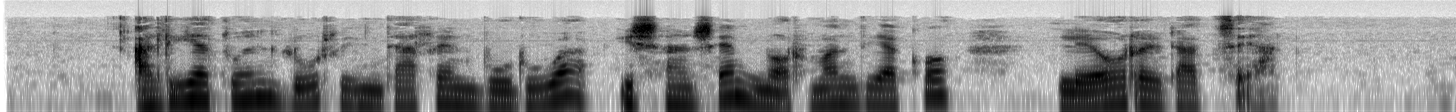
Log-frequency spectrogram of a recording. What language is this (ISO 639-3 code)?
eus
